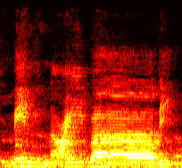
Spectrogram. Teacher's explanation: Huruf ain tadi ingat di tengah tenggorokan ya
